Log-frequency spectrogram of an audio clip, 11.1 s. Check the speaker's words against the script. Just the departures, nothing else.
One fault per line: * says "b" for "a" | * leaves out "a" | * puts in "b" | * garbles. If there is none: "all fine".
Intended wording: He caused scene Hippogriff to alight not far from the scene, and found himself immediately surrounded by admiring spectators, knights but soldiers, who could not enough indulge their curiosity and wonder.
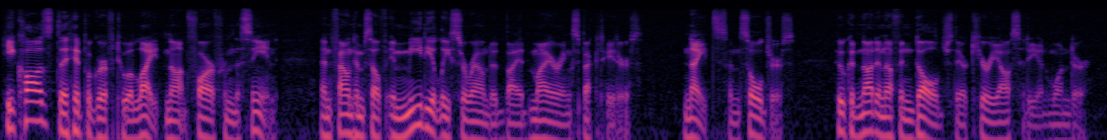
* says "the" for "scene"
* says "and" for "but"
